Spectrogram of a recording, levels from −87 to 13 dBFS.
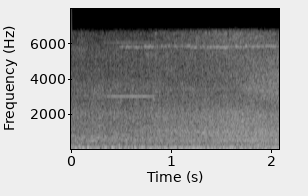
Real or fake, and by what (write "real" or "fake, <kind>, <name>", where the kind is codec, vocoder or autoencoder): real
